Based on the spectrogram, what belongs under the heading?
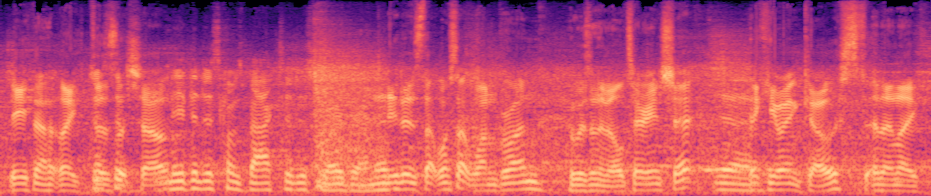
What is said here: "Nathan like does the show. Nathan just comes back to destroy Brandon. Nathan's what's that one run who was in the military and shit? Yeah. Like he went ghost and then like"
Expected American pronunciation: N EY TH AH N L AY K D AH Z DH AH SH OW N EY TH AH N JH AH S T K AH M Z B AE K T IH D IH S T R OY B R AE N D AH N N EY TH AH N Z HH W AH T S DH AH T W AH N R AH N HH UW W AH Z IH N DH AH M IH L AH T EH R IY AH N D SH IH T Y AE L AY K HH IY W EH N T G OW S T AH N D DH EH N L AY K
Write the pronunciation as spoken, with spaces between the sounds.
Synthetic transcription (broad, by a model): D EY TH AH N L AY K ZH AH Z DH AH SH OW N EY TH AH N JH AH S K AH M Z B AE K T IH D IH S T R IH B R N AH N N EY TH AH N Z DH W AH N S DH AH T W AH N R AH N HH UW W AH Z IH N DH AH M IH L AH T EH R IY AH N SH IH T Y AE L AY K HH IY W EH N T G OW S T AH N DH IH N L AY K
